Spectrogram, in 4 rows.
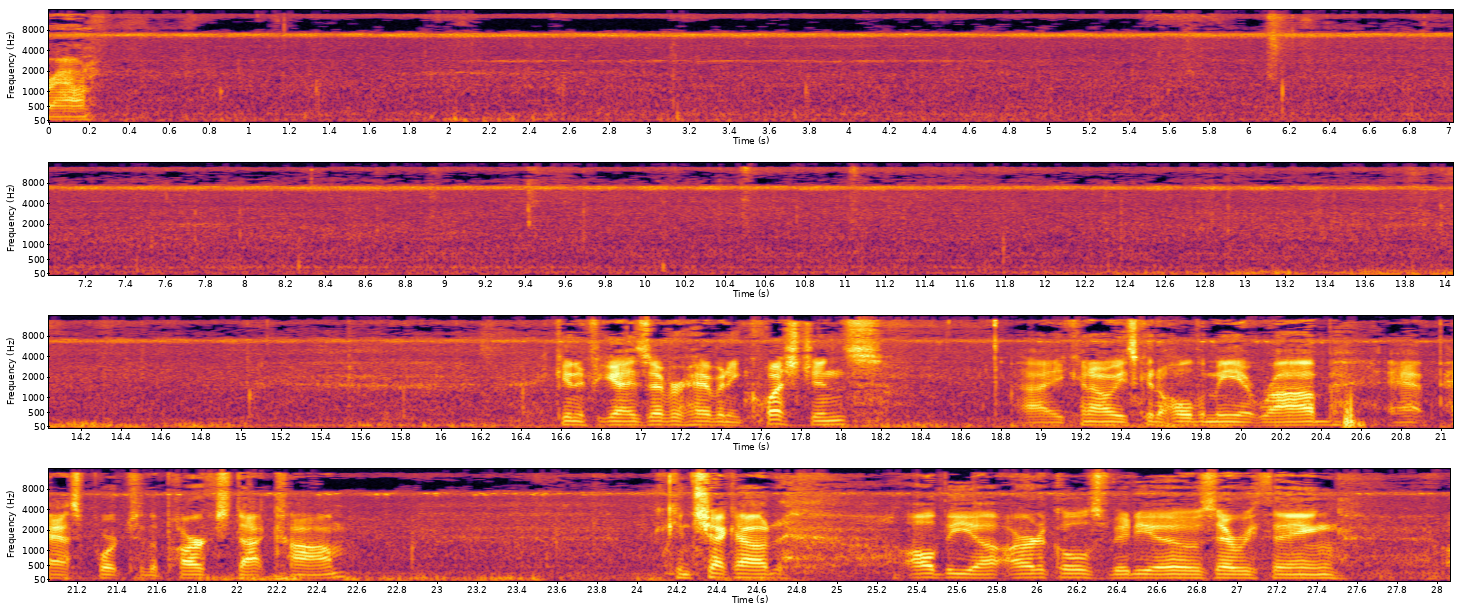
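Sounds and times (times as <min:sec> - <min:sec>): insects chirring: 0:00.0 - 0:28.0.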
